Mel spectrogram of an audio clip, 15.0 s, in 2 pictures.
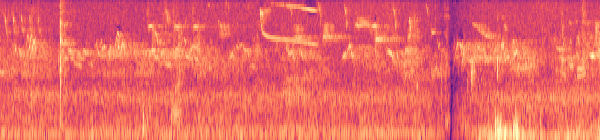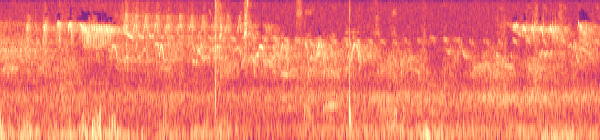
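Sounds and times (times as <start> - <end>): birds chirping and calling: 0.0 - 15.0
wind gusts on microphone: 5.9 - 10.8, 12.2 - 15.0.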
